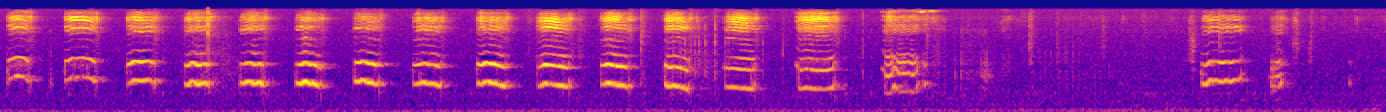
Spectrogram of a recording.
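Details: Maltese-Chihuahua cross giving a steady run of about fourteen nasal, whining yips, roughly three each second, each sliding slightly downward in pitch; the calls trail off into near silence, with one last brief pair of whimpers near the end.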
